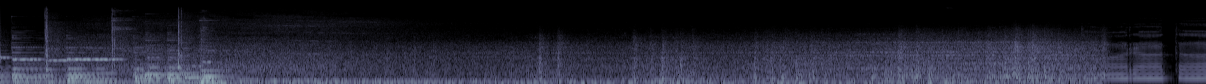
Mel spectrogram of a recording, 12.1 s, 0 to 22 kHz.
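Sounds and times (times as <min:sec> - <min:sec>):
low rumbling noise: 0:00.7 - 0:11.1.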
